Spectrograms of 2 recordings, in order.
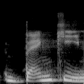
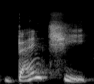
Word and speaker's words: Banchi: And this week I want to congratulate our cover artist, and I'll share it on the screen here as well, is Danny Banky. Now, or it could be that pronunciation, Val. – Mm-hmm. – B-A-N-C-H-I could be Banchi, couldn't it? – Mm-hmm. – But I asked Alessio. – Alessio. – Yes, my master of Italian. And I put that word in and he says... – Banchi. Banchi. – Banchi. – So should we go with the Italian pronunciation? – Sure, why not?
